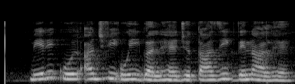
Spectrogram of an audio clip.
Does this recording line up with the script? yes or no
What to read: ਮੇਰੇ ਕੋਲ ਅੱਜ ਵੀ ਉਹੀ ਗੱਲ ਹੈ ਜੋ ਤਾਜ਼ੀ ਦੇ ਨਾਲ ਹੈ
yes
